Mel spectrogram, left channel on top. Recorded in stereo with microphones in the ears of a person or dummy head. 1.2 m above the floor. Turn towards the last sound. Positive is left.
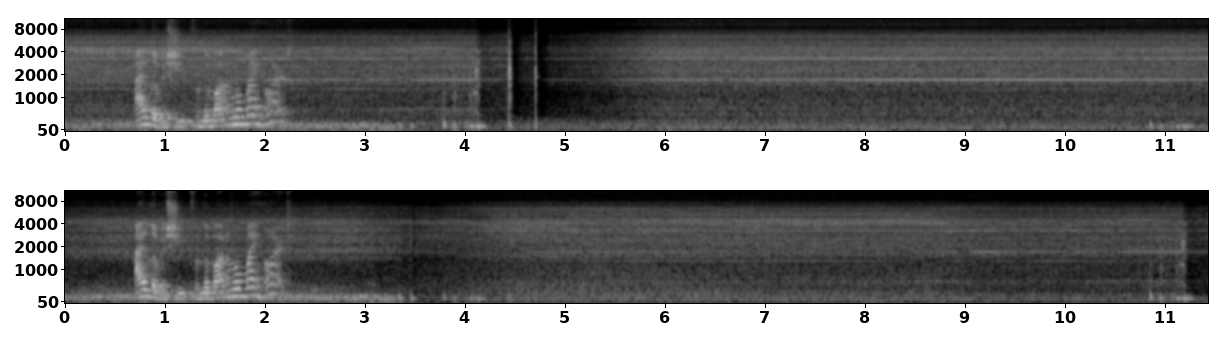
turn(degrees=-40)  # may be behind; listen again after turning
